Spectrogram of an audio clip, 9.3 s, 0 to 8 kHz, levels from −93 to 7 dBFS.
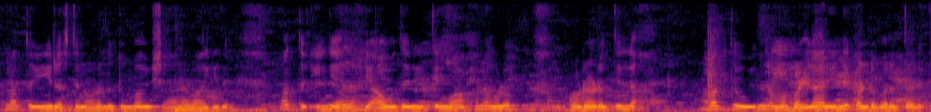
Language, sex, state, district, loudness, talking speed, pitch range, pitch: Kannada, female, Karnataka, Bellary, -23 LUFS, 115 wpm, 210-230 Hz, 220 Hz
